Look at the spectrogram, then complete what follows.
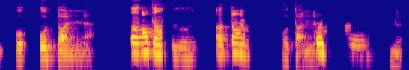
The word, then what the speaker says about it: automne: Donc on ne prononce pas automne automne automne automne automne. Le m pas beaucoup de gens disent automne mais pas automne. Automne pas de m.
